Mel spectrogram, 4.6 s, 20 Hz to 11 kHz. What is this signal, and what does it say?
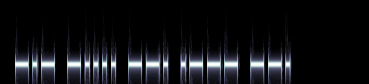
Morse code, heard as a keyed tone, about 22 wpm, 700 Hz. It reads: K6GJG
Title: USA Callsign DE Callsign - 5 Characters - 22wpm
